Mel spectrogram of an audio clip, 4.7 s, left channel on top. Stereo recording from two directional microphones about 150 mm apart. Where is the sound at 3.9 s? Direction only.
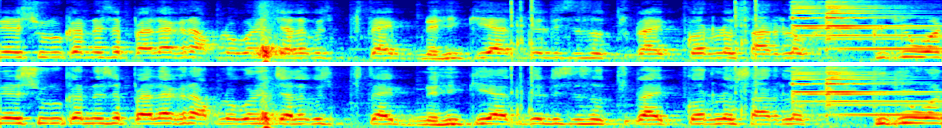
Centre (ahead or behind).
